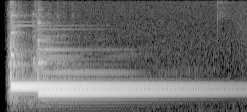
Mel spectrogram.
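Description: Two-note chime: a higher note, then a lower one a quarter-second later, both ringing on and slowly fading.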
